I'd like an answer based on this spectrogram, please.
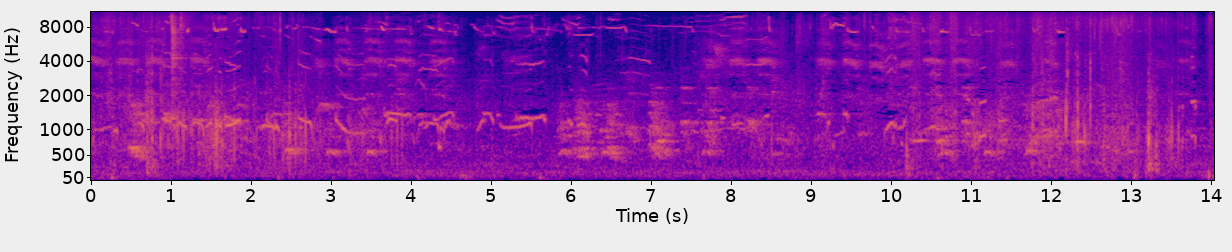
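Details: Mirage and Sooner's puppies whimpering together, a steady stream of overlapping thin, squeaky whines that curve up and down, with soft rustling and background noise throughout.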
